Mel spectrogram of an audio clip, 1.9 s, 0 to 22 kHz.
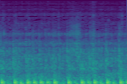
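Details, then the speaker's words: Honda Mega Pro (KEH) single-cylinder after breakdown with charging fault, full-wave stator checked: low even thumping about five beats a second, no misses or rattles; charging now 13 V at idle, previously not rising; healthy idle. "Ini udah 13 ya, stasioner aja udah 13, tadi kan nggak naik ya sebelumnya."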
